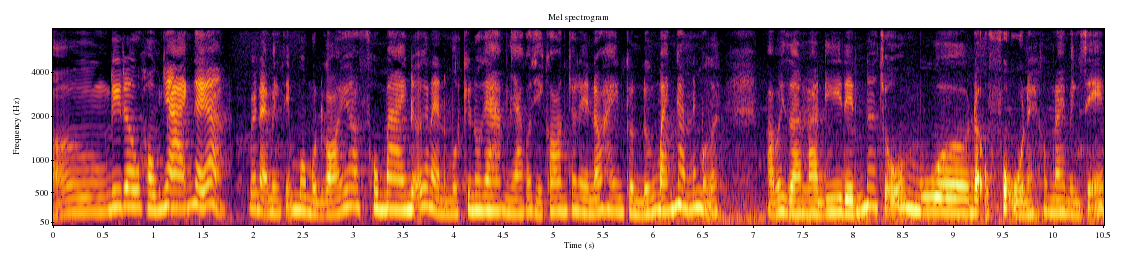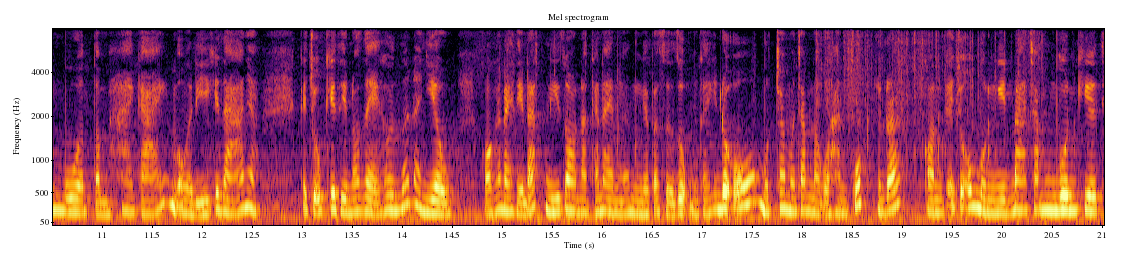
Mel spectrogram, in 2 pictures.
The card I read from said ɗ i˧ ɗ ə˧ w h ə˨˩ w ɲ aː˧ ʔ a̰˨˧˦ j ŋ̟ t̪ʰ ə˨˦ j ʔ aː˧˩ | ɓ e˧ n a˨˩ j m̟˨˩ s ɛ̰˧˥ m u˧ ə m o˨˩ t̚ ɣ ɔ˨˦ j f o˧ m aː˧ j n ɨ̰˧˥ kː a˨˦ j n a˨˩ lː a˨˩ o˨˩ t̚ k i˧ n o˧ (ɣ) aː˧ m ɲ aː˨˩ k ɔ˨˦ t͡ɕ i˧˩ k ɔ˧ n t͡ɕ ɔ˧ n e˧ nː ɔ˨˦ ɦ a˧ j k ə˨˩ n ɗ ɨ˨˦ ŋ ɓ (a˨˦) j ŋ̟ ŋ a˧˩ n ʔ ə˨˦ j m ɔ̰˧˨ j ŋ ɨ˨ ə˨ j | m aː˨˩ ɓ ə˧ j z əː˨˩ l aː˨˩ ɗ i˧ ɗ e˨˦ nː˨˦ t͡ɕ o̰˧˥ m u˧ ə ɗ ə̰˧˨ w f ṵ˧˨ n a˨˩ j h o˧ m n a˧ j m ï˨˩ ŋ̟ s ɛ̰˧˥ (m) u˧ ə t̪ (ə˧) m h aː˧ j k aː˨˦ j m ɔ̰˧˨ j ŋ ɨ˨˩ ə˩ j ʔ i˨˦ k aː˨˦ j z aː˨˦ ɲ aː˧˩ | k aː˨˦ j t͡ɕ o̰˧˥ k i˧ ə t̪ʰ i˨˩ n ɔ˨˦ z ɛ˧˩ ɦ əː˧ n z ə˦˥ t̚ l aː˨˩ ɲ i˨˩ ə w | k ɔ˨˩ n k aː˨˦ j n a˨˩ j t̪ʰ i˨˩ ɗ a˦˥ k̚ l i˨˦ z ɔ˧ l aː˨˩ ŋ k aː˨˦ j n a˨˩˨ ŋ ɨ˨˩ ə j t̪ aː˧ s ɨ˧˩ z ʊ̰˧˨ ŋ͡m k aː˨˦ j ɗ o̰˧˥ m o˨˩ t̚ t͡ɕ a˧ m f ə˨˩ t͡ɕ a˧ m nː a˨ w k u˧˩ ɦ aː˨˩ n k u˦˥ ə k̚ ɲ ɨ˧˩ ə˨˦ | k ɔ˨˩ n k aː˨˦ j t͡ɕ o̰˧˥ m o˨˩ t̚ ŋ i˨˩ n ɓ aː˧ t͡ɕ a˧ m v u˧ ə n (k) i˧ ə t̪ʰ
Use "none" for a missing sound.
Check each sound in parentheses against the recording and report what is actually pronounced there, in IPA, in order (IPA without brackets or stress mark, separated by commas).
ɣ, a˨˦, m, ə˨˩, k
